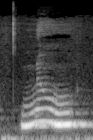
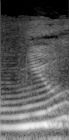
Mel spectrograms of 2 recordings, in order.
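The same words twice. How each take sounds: First: No y glide follows the n. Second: A y glide follows the n. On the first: "bisa nggak pakai" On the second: "bisa pakai Y"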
